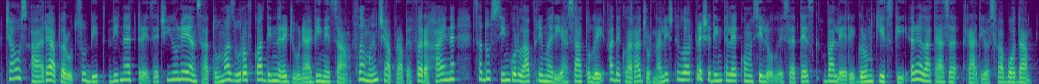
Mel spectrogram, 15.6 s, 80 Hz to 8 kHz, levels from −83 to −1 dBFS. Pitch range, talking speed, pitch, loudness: 175-235 Hz, 135 wpm, 200 Hz, -21 LUFS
